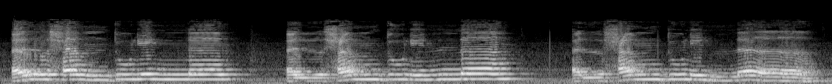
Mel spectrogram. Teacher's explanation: Maka bila kita jumpa tanda sukun di atas lam, maka kita kenal dia adalah alif lam qamariyah. Kita kena baca dengan jelas lam itu, dengan jelas dan lembut lam itu.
